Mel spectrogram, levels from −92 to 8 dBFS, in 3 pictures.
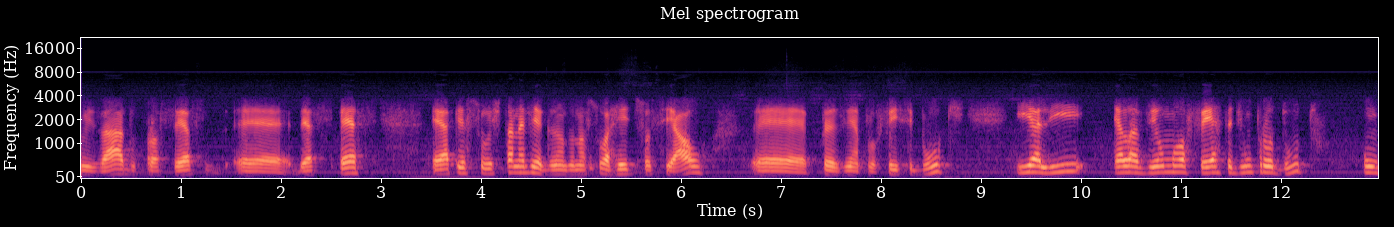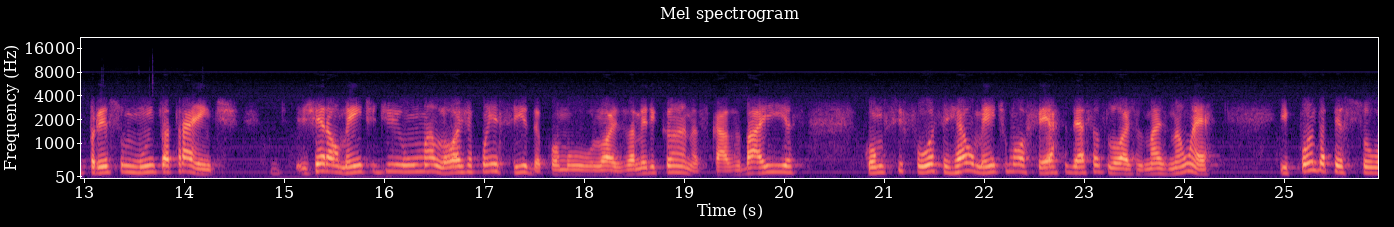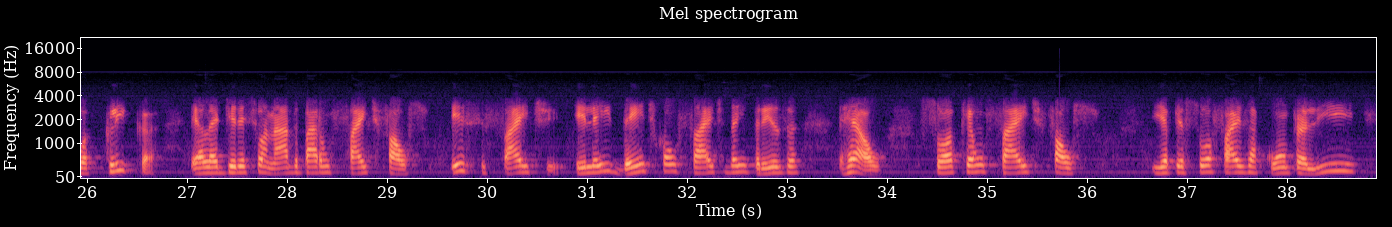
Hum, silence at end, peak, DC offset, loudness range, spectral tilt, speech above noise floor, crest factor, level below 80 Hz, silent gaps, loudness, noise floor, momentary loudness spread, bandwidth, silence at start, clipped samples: none; 0.2 s; 0 dBFS; under 0.1%; 2 LU; -8.5 dB/octave; 35 dB; 16 dB; -68 dBFS; none; -16 LUFS; -51 dBFS; 9 LU; 4.5 kHz; 0 s; under 0.1%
